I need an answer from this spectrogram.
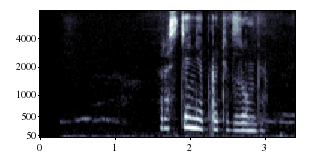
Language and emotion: Russian, neutral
